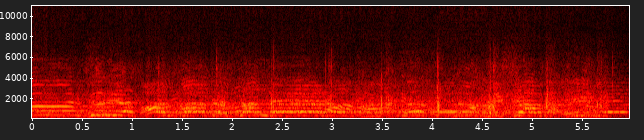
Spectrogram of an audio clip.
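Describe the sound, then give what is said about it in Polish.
A large crowd of about 150 to 300 young Orthodox Arab men, arriving around noon before the descent of the fire, sings and shouts together, carrying one another on their shoulders and entering with small drums, their voices chanting in a loud, continuous, rhythmic roar with overlapping cries and occasional sharp accents throughout. “Są bardzo spontaniczni, radośni. Jeden drugiego niesie na baranach. Zaczynają śpiewać, krzyczeć, wchodzą z bębenkami.”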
